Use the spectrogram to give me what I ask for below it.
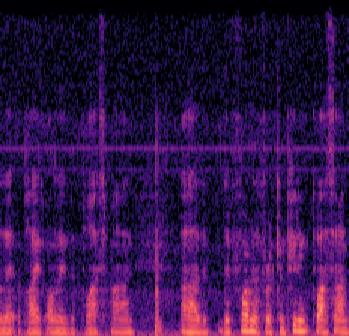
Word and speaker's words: Poisson: It's spelled like poison, with two S's in it, but it comes from the French.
